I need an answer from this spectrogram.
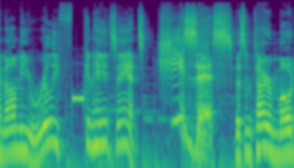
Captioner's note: beep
